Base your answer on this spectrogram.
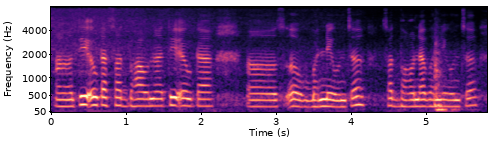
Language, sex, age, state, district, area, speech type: Nepali, female, 18-30, West Bengal, Kalimpong, rural, spontaneous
